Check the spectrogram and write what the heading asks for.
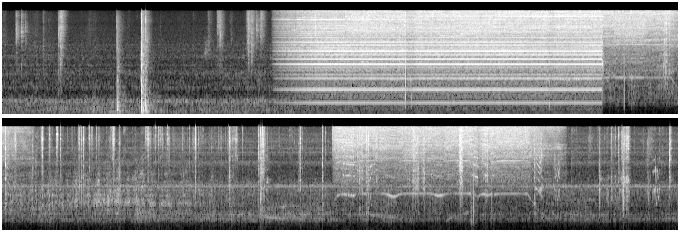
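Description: A power tool's motor running at a steady high pitch for about six seconds, after a few clicks and knocks. It cuts off suddenly and gives way to thinner, hissing tool noise and metal clinks, loudest for a few seconds near the end.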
